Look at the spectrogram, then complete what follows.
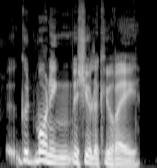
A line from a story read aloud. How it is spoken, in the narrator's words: He faltered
